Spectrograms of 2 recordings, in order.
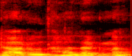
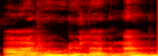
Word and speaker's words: Arudha Lagna: Now, some people call it Arudha Lagna, but the real pronunciation is Arudha Lagna, which means something that is imposed upon you, something that is not real, and your image actually.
